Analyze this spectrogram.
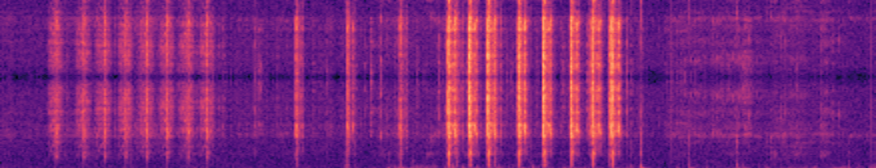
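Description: Gas blowback airsoft pistols firing rapid semi-automatic strings of sharp shots: about eight shots in a second and a half, two single shots, then a louder string of about ten shots.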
